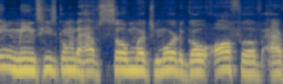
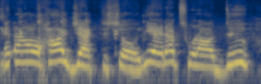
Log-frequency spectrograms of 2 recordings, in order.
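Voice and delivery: higher, taunting heel promo impression; mock Waller; 10 semitones higher than usual. Mocking Waller taunting Sean from the ring. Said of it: "Jackass Waller, he says".

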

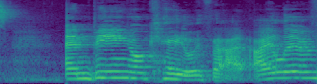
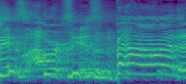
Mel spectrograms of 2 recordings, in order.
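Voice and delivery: high, drawn-out mock condemnation; booing priest; 9 semitones higher, slower than usual. Priest condemning the painter's picture, high hammed-up slow jeer. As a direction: draw it out high like a comic heckle. Priest's mocked verdict, then boos.

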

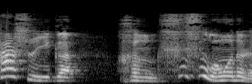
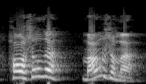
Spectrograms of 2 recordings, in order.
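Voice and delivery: raised, higher voice calling him back; urgent call to stop; 7 semitones higher, 8 dB louder than usual. Acted. Elders call to Baoyu to stay, raised and urgent. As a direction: hold the boy back with a loud high call.

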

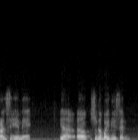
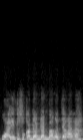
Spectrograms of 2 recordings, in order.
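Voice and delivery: higher, louder acted objection; mock disapproval; 4 semitones higher, 6 dB louder than usual. Relative warning against marrying someone who dresses up, mock disapproving. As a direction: exclaim it like a scandalised warning, rising on the last word. Elder warns against a marriage choice.

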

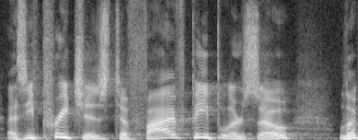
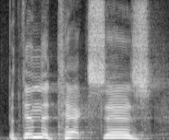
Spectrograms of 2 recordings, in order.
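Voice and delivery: raised, impassioned old country preacher, a hint of an English accent; a touch of an English country accent, preaching hard; slipping into the preacher's accent; 5 semitones higher than usual. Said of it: "can't help it".

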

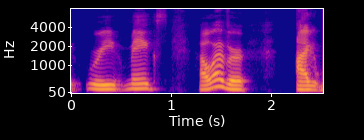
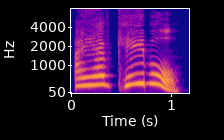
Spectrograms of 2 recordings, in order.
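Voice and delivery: indignant; 13 semitones higher, slower than usual. Acted. Indignant insistence.

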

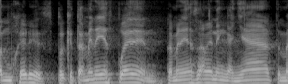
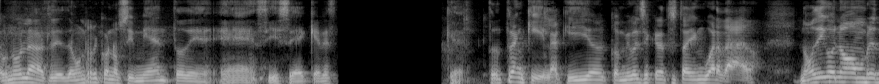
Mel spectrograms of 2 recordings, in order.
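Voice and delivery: usual speaking voice

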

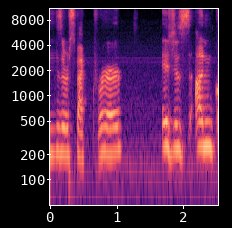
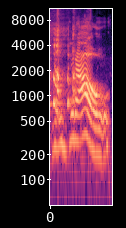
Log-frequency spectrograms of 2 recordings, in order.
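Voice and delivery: loud brusque get out through laughter; laughing dismissal; 5 semitones higher, 10 dB louder, slower than usual. Retold or imitated. Rodney telling visitors to leave, loud laughing. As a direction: shoo them away, laughing. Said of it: "He's like".

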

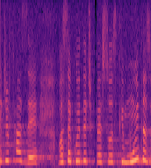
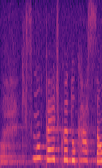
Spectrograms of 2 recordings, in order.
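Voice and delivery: mimicking husband; 8 semitones higher than usual. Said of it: "Porque ele falou".

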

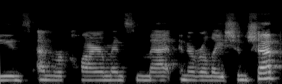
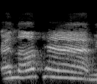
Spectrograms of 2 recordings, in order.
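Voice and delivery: lovestruck woman; 7 semitones higher, 6 dB louder, slower than usual. Retold or imitated. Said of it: "women do this all the time".

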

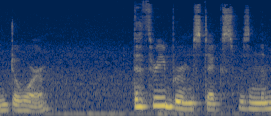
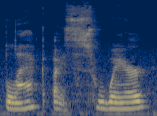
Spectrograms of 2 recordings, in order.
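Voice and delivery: slow, drawn-out warning; glaring warning; 2 semitones higher, much slower than usual. A narrator's reading. Friend warning the one who teases him, slow glare. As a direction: stretch each word out as a threat. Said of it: "Remus glared at him, open-mouthed".

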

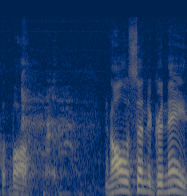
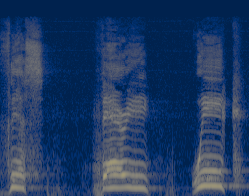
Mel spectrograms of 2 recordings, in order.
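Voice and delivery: preaching climax; 6 semitones higher, slower than usual. Real, not acted.

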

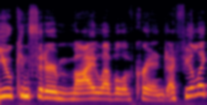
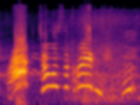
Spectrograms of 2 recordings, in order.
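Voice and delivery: loud high call; 6 dB louder, slower than usual. Acted. Mock sea-shanty call.

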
